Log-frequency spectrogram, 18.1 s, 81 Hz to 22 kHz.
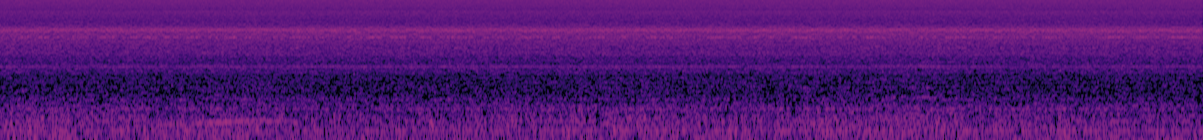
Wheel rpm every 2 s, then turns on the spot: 0, 0, 0, 0, 0, 0, 0, 0, 0.
none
